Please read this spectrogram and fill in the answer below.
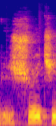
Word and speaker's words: Shuichi: I'm Shuichi.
